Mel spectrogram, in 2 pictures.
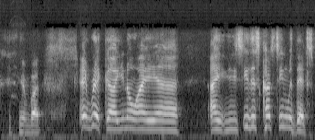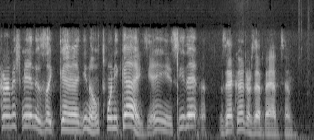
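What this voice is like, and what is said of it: Poor attempt at a Jersey accent. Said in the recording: “I'm not really good with a Jersey accent ... That was horrible.”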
